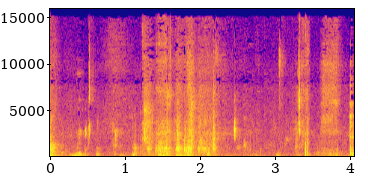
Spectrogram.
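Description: Faint eating sounds at a meal: chewing, with scattered light clicks of forks on plates.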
